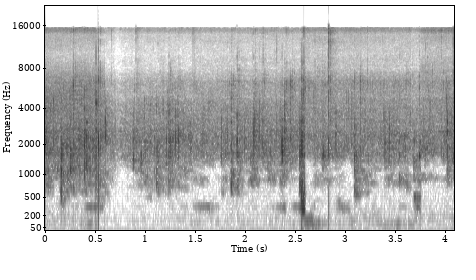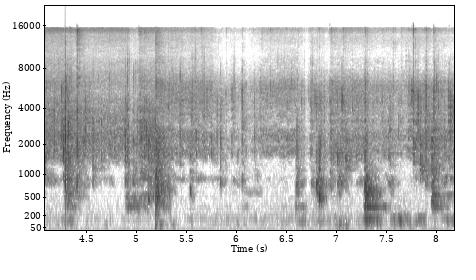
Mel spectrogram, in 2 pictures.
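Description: Kebabs shallow-frying in hot oil in a pan: a steady sizzle, loudest in the first half-second, with frequent crackles and pops.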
